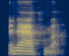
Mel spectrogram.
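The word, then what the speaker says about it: anathema: an estimate a n a th e ma an athma that's correct that's correct survived in advance so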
